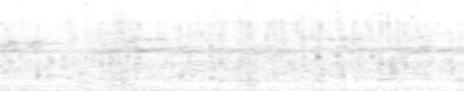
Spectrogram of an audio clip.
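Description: Water flows continuously in the puzzle game Myst, a steady, even trickle and stream with no voices.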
